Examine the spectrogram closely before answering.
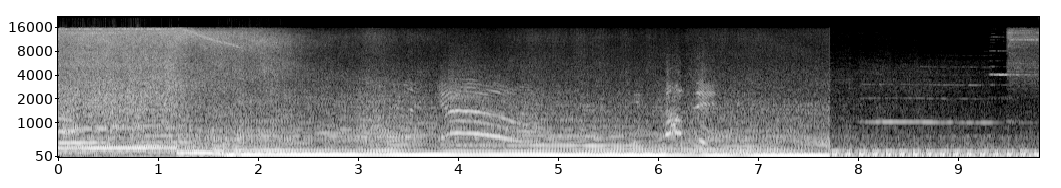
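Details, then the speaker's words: Turbo V8 Lincoln Mark VIII on the dyno with added ignition timing, making about 500 wheel horsepower: deep, steady roar at full load with a sharp lift-off, no misses; healthy full-load pull. "dude it sounds nuts it sounds so good this thing had 500 wheel horsepower"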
